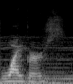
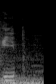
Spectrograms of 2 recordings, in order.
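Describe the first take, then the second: First: The name starts with a 'w' sound. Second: The name starts without a 'w' sound. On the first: It is how soldiers who could not pronounce it said it. The speaker calls it wrong. "The British soldiers called it the Battle of Wipers" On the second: It is the proper pronunciation of the place name. The speaker calls it right. "but it's it's pronounced Ypres"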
